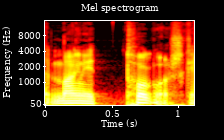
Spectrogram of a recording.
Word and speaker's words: Magnitogorsk: Och sen släpptes det till slutspelare, då kunde han lira för Metallurg Magnitorsk. Eller Magnitogorsk heter de. Ja, du ser. – Bra uttal.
